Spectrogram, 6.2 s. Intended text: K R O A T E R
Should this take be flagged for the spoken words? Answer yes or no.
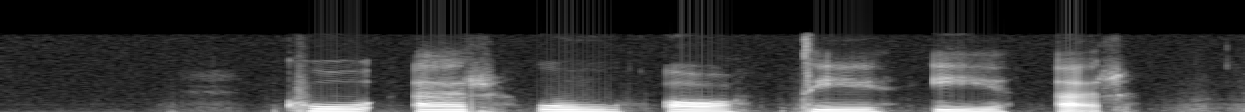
no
